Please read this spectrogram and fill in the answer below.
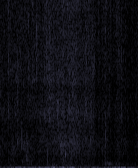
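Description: Faint wind rumbling on the microphone, steady and low, with a few tiny ticks.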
